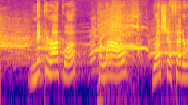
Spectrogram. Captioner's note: attendees cheering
